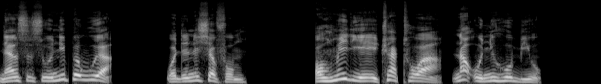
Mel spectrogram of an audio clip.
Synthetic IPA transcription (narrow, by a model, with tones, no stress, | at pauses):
nã˨˦n̩˦sʊ˨sʊ˨ɔ˨nĩ˦pʰæ˦wu˦a̰˨ | wɔ˨dɪ˨nʊ̃˦ɕɛ˦fʊ̃˦m | ɔ˨hʊ̃˦mɪ̃˦dɪ˨ɛ˨e˨t͡ɕᶣa˦tʰʊ˦a˨nã˦˨ʔɔ˨nĩ˦ɦɔ˦bi˨o̰˨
